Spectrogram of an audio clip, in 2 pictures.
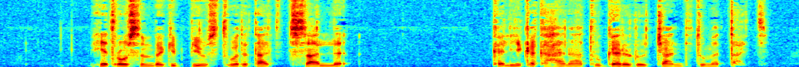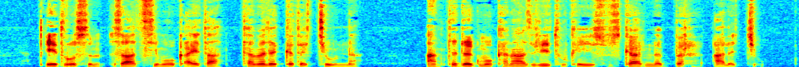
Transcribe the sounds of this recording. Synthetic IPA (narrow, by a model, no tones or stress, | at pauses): pʼe̞t̪ʼɾo̞sɨmbəɡɨbːiwʊst̪ʼwɔd̪ət̪ʰat͡ʃːɪ̥salːə | kʰəlikʼəkʰaɦənat̪ʰuɡəɾəd̪o̞t͡ʃːand̪it̪ʰumət̪ʼːat͡ʃː | pʼe̞t̪ʼɾo̞̰sɨmɨsat̪simo̞kʼa̰jt̪ʰat̪ʰəmələkːət̪ʰət͡ʃːɛwɨnːa | ʔant̪ʰəd̪əɡmo̞kʰənazɾe̞t̪ʰukʰəjɛsusɡaɾnəbːəɾʔa̰lə̰t͡ʃːɛw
